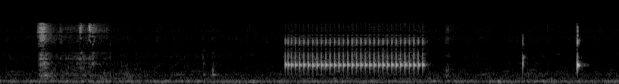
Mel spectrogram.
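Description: A single buzzy telephone ring comes through the line, lasting about a second and a half, with faint clicks and handling noises before and after it and no one talking.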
